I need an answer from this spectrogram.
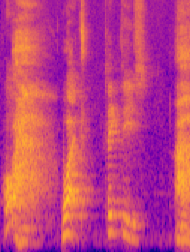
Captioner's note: Riker grunting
